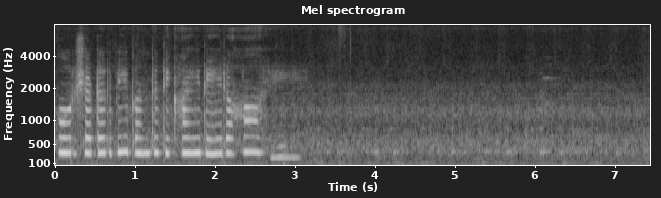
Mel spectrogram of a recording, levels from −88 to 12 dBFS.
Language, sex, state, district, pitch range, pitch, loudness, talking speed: Hindi, female, Rajasthan, Jaipur, 310-320 Hz, 315 Hz, -13 LUFS, 65 wpm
